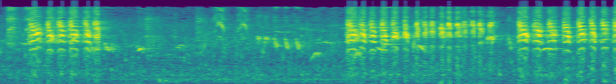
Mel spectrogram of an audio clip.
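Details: Caged greater green leafbird in running-water therapy, giving bursts of rapid high, buzzy chirping. The bursts are separated by a quieter stretch of softer, scattered twittering notes.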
